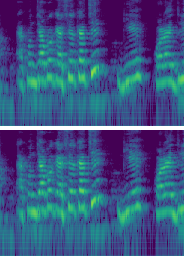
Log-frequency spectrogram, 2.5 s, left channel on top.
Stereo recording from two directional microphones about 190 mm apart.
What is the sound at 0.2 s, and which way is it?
A woman's voice, 15° left (ahead or behind).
